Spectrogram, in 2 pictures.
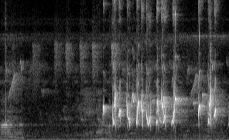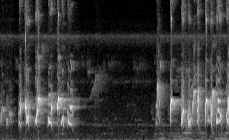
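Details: Decoy bulbul in full song, repeating many song phrases: three bursts of quick, bubbling, whistled notes rising and falling, separated by brief pauses, with faint low background hum.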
